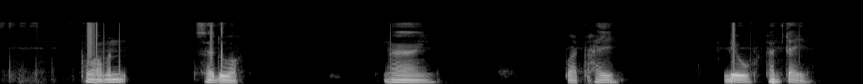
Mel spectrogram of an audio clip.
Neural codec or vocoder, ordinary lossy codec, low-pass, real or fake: none; MP3, 48 kbps; 7.2 kHz; real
